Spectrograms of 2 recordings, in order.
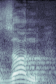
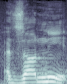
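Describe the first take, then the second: First: The word ends on the consonant, with no final syllable. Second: The word ends with an added final syllable 'ni'. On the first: The speaker calls it right. "kalau singkatnya zon, ninya nggak usah dibaca" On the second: The speaker calls it wrong. "ada yang kebablasan zoni"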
